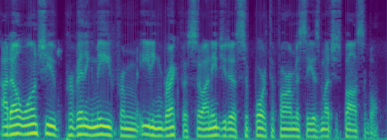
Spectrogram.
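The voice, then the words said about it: Sarcastic tone. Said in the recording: “I'm being sarcastic,”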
